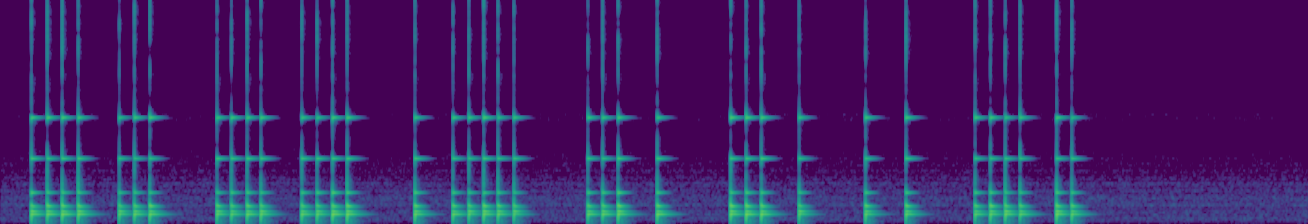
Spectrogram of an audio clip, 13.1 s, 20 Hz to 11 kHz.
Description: Tap code, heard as taps on a metal pipe, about 7 knocks a second. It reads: STELLAR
